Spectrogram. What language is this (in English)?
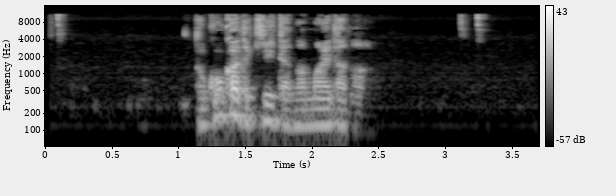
Japanese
